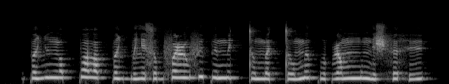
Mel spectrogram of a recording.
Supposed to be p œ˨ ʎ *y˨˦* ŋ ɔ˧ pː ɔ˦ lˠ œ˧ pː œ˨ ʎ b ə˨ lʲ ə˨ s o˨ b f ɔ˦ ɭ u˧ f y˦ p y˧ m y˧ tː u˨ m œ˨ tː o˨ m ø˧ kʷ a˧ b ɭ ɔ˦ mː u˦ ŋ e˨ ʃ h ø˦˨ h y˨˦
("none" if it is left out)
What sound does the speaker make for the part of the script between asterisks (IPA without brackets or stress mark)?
y˧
